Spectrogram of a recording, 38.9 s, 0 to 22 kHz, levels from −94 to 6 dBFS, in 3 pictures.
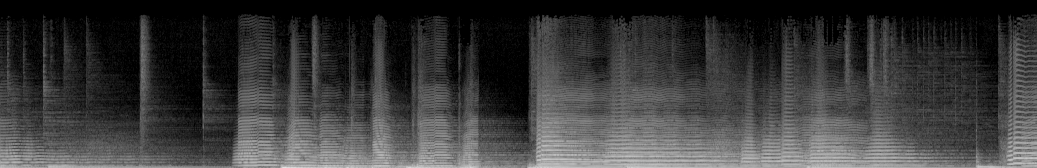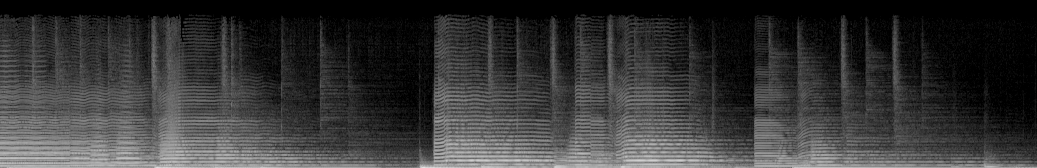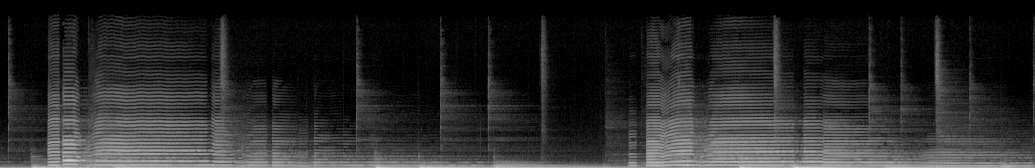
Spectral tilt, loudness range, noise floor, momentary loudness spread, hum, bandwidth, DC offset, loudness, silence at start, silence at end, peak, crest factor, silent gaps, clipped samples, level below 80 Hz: -5.5 dB/octave; 8 LU; -44 dBFS; 17 LU; none; 17 kHz; under 0.1%; -21 LUFS; 0 s; 0 s; 0 dBFS; 22 dB; none; under 0.1%; -30 dBFS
